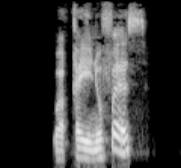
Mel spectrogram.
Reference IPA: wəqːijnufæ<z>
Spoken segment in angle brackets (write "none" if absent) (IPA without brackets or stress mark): s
